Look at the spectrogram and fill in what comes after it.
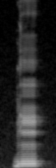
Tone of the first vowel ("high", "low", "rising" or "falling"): high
